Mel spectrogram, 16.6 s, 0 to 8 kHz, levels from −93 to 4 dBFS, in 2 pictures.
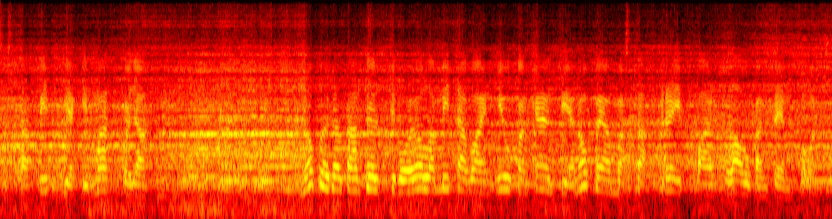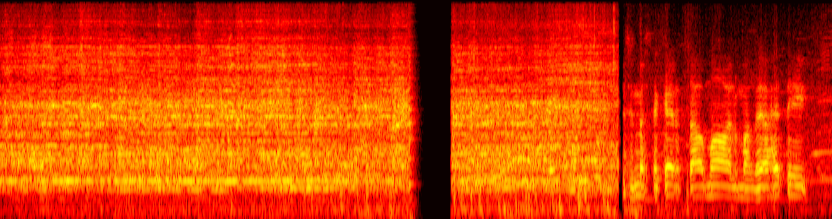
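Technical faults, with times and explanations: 12.42–12.85 s, long network dropout: the last sound is stretched into a buzzy, fading continuation, leaving about 0.29 s of near-silence before the audio returns at 12.85 s with roughly 0.42 s of material simply gone, not delayed. This likely comes from a stretch of packets that never arrived, with the receiver concealing them. A brief packet-loss glitch would be masked within tens of milliseconds. A natural pause would not hold a frozen, fading tone, and the audio after it would pick up where it left off.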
